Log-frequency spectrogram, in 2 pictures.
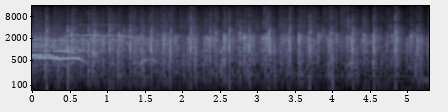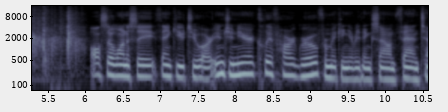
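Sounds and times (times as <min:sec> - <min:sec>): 
studio audience applauding a band after a live in-studio radio performance: 0:00.0 - 0:06.0
speech: 0:06.1 - 0:10.5.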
